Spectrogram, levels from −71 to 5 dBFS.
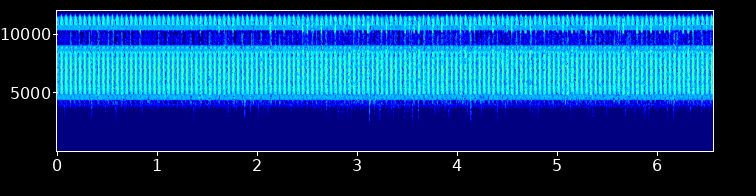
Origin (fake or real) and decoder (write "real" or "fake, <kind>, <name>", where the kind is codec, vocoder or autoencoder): real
